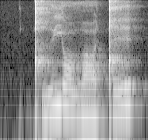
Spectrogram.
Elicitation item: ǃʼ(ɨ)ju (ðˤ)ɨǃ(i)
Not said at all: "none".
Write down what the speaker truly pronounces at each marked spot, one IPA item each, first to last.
ɨ, ðˤ, e

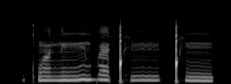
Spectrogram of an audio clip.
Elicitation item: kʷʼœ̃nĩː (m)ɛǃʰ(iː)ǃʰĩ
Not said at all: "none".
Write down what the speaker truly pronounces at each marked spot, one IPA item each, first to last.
b, iː

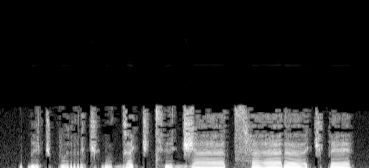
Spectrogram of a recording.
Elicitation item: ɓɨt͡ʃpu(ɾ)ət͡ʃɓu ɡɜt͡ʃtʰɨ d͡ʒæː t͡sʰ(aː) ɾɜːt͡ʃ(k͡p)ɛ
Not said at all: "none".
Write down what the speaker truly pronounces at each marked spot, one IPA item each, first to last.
r, æː, p

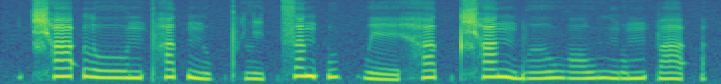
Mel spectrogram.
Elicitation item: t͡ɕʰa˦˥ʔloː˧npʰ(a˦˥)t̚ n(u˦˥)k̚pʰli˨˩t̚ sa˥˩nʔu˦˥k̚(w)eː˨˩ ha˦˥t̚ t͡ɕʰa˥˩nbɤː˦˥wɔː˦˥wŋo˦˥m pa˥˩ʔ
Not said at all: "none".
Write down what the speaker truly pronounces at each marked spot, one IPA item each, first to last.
a˦˥, u˨˩, w

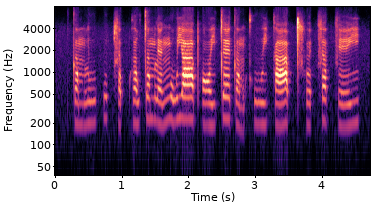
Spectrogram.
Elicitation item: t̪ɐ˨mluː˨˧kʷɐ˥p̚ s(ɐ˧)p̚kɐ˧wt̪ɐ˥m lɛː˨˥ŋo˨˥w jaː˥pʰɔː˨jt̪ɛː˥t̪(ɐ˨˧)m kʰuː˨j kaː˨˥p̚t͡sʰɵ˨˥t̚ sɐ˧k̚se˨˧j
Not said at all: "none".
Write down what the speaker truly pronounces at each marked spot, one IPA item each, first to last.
ɐ˨, ɐ˨˩

